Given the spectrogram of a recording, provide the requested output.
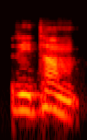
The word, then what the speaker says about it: rhythm: See the th and m between th and m we have to say rhythm will give the sound of a between th and m in the word rhythm. How to pronounce it? Rhythm.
